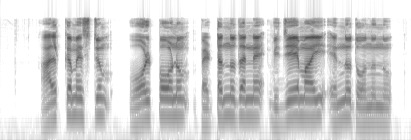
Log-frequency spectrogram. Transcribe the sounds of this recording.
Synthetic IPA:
aːlkɐmistumʋo̞ːɭpo̞ːɳumpe̞ʈːenːut̪ɐnːe̞ʋid͡ʑɐjɐmaːjiʔe̞nːut̪o̞ːnːunːu

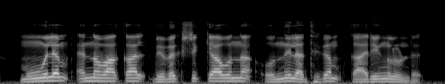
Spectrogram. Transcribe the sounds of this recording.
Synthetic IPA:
muːlɐme̞nːɐʋaːkːaːlʋiʋɐkʂikʲːaːʋunːɐo̞nːilɐd̪ʱiɣɐmkaːɾjɐŋːɐɭuɳɖɨ

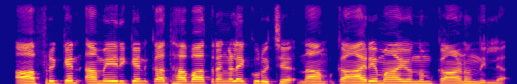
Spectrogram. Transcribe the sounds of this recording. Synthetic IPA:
aːfrikʲːɐnɐme̞ːɾikʲːɐnkɐt̪ʰaːbaːt̪rɐŋːɐɭe̞kːurit͡ɕːɨnaːmkaːɾjɐmaːjo̞nːumkaːɳunːilːɐ̰

